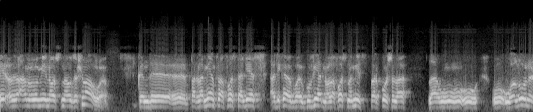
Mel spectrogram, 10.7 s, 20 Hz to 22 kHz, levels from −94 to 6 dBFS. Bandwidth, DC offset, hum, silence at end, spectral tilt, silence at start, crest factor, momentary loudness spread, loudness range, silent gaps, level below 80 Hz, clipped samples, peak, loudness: 6.6 kHz; under 0.1%; none; 0 s; -7 dB/octave; 0 s; 10 dB; 6 LU; 1 LU; none; -60 dBFS; under 0.1%; -8 dBFS; -18 LUFS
